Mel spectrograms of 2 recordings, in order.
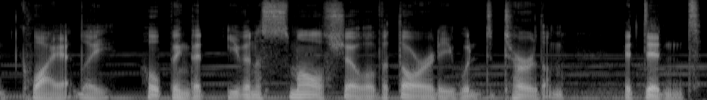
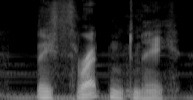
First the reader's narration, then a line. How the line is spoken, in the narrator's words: I told him, my voice trembling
